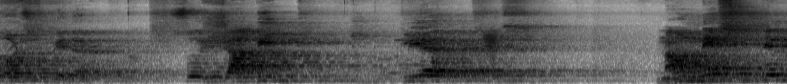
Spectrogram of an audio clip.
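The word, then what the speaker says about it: j'habite: how you are going to pronounce now? Jabit.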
